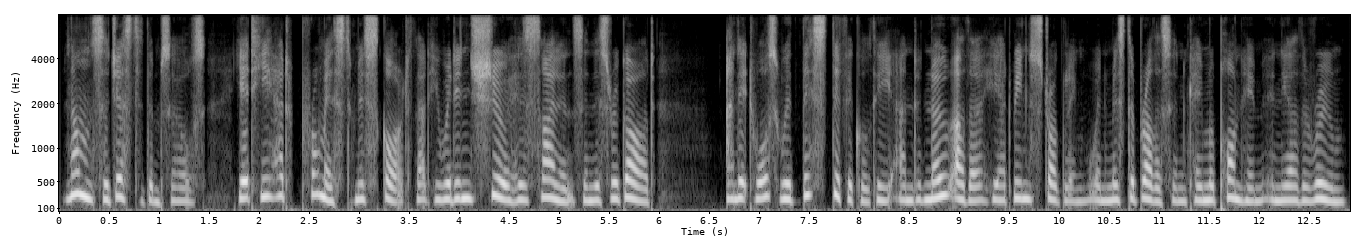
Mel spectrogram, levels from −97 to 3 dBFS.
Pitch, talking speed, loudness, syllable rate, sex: 225 Hz, 190 wpm, -19 LUFS, 5.2 syllables/s, female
